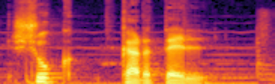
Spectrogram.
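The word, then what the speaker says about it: Juke Cartel: Yuk Cartel. Ok, ¿cómo se escribe? Se escribe J-U-K-E. Sí. Cartel como suena, pero con K en vez de con C.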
